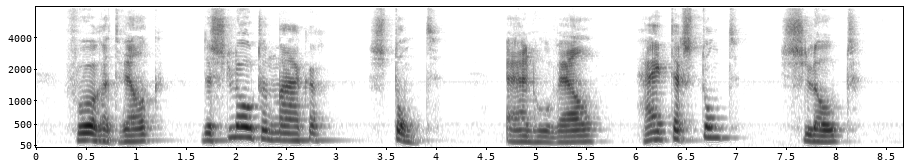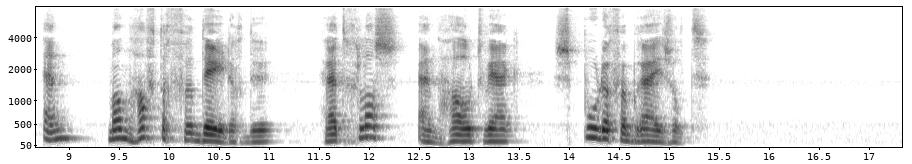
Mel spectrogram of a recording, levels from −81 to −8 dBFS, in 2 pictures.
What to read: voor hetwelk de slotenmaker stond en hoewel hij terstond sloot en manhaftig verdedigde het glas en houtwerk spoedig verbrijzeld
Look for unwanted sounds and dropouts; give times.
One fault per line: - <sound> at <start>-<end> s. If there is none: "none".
none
